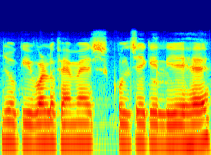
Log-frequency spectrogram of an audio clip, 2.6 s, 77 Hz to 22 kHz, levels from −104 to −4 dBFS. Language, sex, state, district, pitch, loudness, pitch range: Hindi, male, Rajasthan, Jaipur, 125 Hz, -19 LUFS, 120-125 Hz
